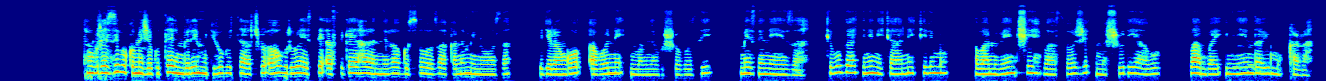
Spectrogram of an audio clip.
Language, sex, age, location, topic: Kinyarwanda, female, 50+, Nyagatare, education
